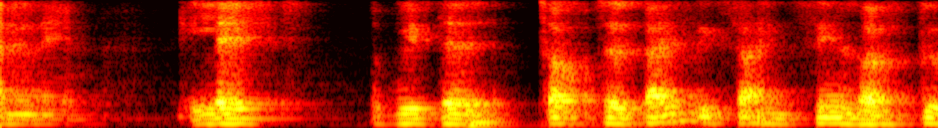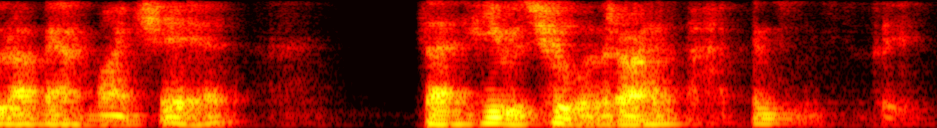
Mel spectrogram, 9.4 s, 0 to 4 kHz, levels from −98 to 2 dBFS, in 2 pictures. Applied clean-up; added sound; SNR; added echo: neural mask model DeepFilterNet 3.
